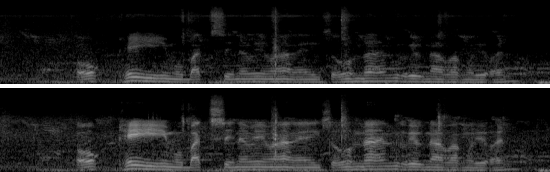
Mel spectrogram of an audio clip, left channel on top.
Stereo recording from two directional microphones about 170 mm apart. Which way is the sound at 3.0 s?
5° right (ahead or behind).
